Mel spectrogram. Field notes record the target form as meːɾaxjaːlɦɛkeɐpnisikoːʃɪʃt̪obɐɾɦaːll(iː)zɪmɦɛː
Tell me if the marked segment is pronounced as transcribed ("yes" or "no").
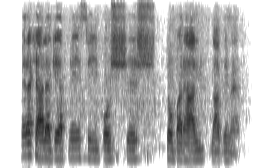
no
